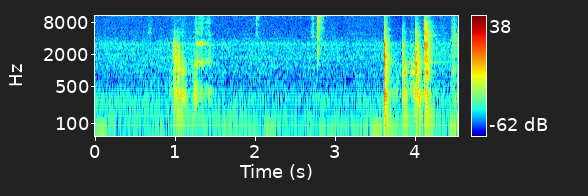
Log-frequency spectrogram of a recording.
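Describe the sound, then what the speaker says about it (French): Scissors snipping crochet yarn, a few sharp close cuts: one pair of snips early, a faint one midway, then a quick cluster of clicks near the end over quiet room noise. "On va couper le fil"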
